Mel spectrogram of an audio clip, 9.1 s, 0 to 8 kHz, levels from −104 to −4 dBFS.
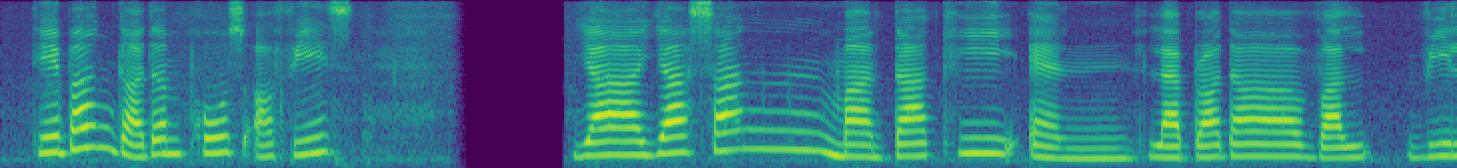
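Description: From 2.82 to 3.54 s the speech stops, a brief fading buzz then near silence, and resumes intact: a call audio freeze, likely late packets draining the jitter buffer.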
